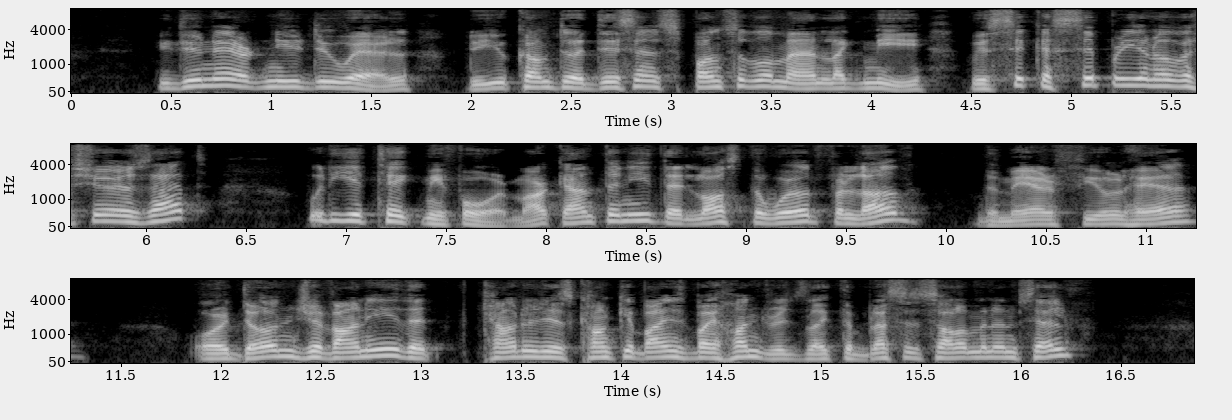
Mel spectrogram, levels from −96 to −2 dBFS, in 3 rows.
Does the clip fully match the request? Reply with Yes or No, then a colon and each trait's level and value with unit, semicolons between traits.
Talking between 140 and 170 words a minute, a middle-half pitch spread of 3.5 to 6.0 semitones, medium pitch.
No: average, 190 wpm; average, 4.5 semitones; medium, 155 Hz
